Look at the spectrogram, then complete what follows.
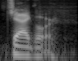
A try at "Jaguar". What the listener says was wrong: Yeah, Jaguar. You over enunciate the U.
